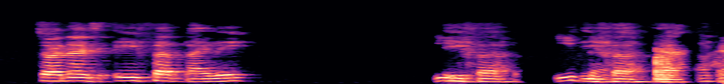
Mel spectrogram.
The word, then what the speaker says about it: Aoife: So her name's Aoife Bailey. Aoife. Yeah. Okay. I used to call her Eofi because of the way her name's spelled. But it's Aoife. It's tricky.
